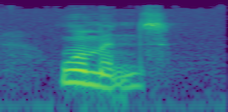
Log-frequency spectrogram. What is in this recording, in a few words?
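"woman's", US English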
